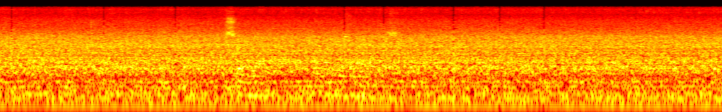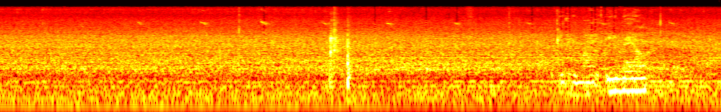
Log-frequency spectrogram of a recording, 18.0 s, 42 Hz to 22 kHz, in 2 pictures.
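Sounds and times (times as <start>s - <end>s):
steady background hiss: 0.0s - 18.0s
camera handling knocks: 13.1s - 13.6s.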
